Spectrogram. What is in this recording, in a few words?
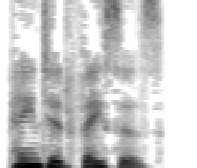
fast; assessment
